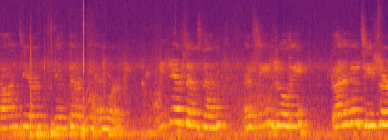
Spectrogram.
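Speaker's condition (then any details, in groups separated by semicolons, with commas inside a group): Spastic quadriplegic cerebral palsy; spastic quadriplegic, from birth, very tight muscles, wheelchair, needs feeding help; muscle tightness audible, especially when excited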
